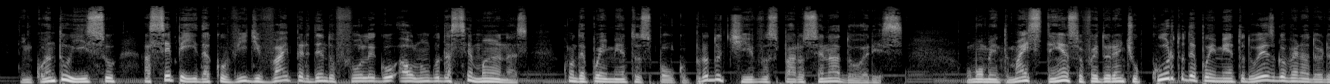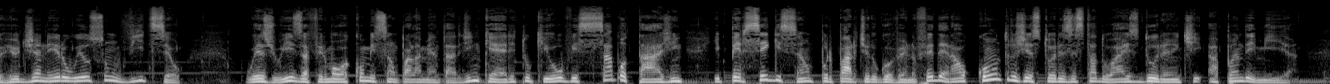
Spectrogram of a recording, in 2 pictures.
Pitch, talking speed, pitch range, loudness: 135 Hz, 140 wpm, 115-155 Hz, -20 LUFS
